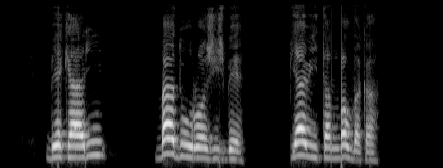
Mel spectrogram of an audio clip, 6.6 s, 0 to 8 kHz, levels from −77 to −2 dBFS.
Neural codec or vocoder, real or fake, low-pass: none; real; 7.2 kHz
